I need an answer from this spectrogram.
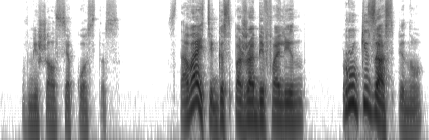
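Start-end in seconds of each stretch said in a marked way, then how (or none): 2.1-5.3 loud, clipped order to stand; stern command. Acted. Kostas ordering the viscountess up, loud command. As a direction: bark the arrest order.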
